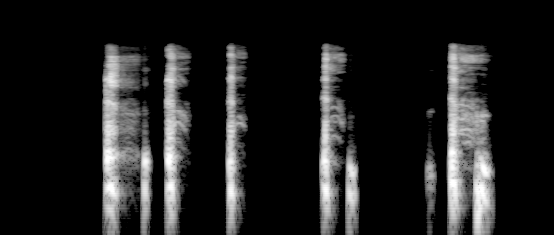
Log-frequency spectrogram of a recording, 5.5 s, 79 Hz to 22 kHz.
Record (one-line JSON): {"cough_length": "5.5 s", "cough_amplitude": 27510, "cough_signal_mean_std_ratio": 0.23, "survey_phase": "alpha (2021-03-01 to 2021-08-12)", "age": "18-44", "gender": "Female", "wearing_mask": "No", "symptom_cough_any": true, "symptom_new_continuous_cough": true, "symptom_shortness_of_breath": true, "symptom_fatigue": true, "symptom_fever_high_temperature": true, "symptom_headache": true, "symptom_change_to_sense_of_smell_or_taste": true, "symptom_loss_of_taste": true, "symptom_onset": "3 days", "smoker_status": "Current smoker (e-cigarettes or vapes only)", "respiratory_condition_asthma": false, "respiratory_condition_other": false, "recruitment_source": "Test and Trace", "submission_delay": "1 day", "covid_test_result": "Positive", "covid_test_method": "RT-qPCR"}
